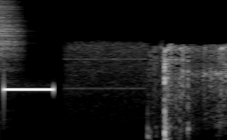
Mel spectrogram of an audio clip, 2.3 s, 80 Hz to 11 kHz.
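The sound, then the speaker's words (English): A single steady, mid-pitched beep from a talk show's 24/7 voicemail line sounds loudly for about half a second, followed by quiet line hiss and then some faint clattering, rustling noise. “You guys know what to do, so at the beep, leave your message.”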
